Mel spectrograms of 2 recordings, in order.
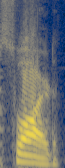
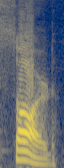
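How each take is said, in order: First: A w sound is heard after the s. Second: No w sound is heard after the s. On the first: The speaker calls it wrong. "Not स्वॉर्ड; स्व वा बहुत नहीं आना है" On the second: The speaker calls it right. "That is सॉर्ड"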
